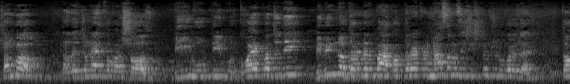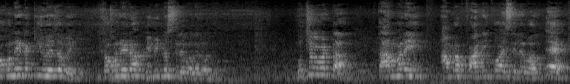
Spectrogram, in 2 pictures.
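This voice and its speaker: Quick-paced and a bit bright, a man's very high-pitched voice leads an English grammar class in which he asks questions, answers them himself, and scolds chatterers. The sound comes from far off in a reverberant classroom and carries a little hiss or hum.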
